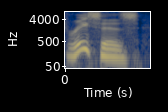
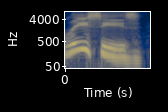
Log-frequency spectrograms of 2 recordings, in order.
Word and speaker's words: Reese's: that that was nice look it up a guy named Reese made something named it after himself the apostrophe shows ownership and it should be pronounced the same way if you're talking about Mike's car Dylan's cheeseburger or noobs cell phone the same applies to the candy made by Reese so whose candy is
